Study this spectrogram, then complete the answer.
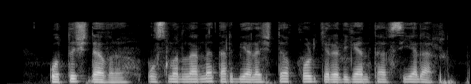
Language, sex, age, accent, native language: Uzbek, male, 18-24, Toshkent shahri, Uzbek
